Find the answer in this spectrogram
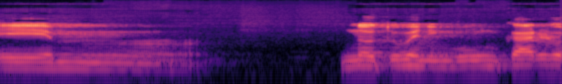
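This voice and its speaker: The speaker has a Rioplatense accent. The intonation stays fairly even. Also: man. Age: 60s. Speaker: former government official, prisoner. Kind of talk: interview.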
